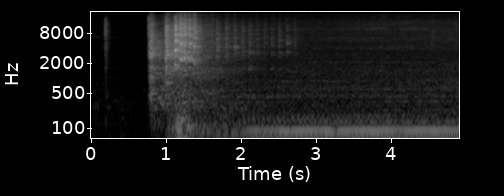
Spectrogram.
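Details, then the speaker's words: 1982 Chevy S-10 with freshly rebuilt 2.8 engine, timing set by ear: sharp high shriek for about half a second at startup, then smooth even idle; suspected power steering belt, pump pulley appears wobbly, pump may need replacing or rebuilding. "So it sounds really smooth, but I think the shrieking sound you hear at startup actually could be the power steering belt, because you see, it doesn't seem to be spinning quite center."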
